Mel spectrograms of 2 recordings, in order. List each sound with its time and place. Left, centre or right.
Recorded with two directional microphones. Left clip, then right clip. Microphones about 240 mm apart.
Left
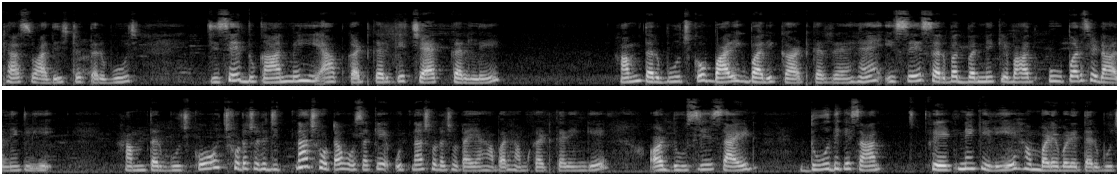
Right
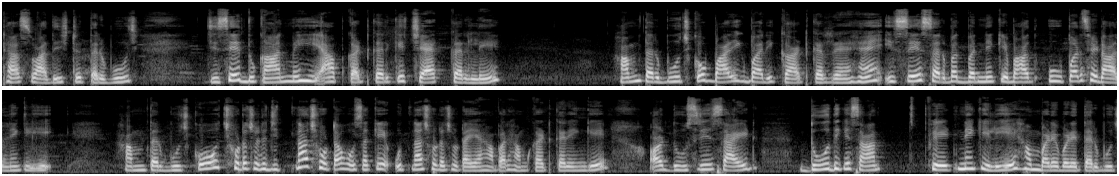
0.0 s a woman's voice: right
6.1 s a woman's voice: right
